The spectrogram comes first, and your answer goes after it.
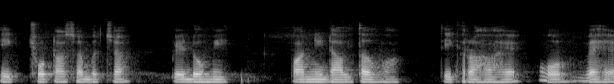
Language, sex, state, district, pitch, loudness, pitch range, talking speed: Hindi, male, Bihar, Vaishali, 115 Hz, -20 LUFS, 115-120 Hz, 145 wpm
